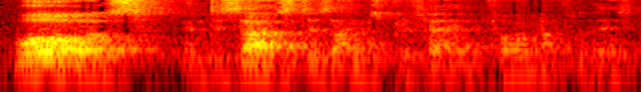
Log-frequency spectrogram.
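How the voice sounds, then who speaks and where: Actor as a grieving diarist in an echoey theatre. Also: male voice, medium pitch, steady tone, normal speed, warm tone, lightly acted. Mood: bleak. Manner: literary, solemn, emphatic. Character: grieving, bitter male academic keeping a 1938 journal. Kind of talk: staged dramatic reading of diary entries. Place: small studio theatre, staged reading. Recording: echoey theatre, distant mic, faint noise.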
